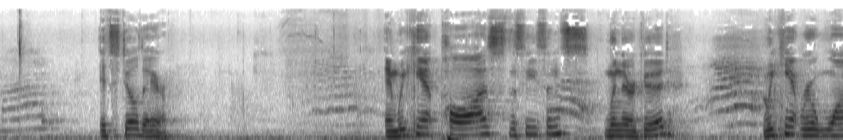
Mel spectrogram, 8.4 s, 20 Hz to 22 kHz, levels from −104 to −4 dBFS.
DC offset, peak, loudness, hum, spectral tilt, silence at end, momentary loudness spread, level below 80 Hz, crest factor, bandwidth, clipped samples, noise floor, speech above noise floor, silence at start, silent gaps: under 0.1%; -8 dBFS; -25 LUFS; none; -4 dB/octave; 0 s; 21 LU; -46 dBFS; 18 dB; 16 kHz; under 0.1%; -50 dBFS; 25 dB; 0 s; none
